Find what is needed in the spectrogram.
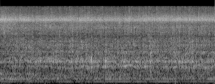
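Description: Sliced onions sizzling loudly in hot oil, the sizzle starting suddenly as they hit the oil and then holding steady.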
